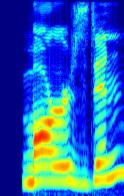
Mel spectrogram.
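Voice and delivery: loud American accent, r clearly sounded. Saying a surname so listeners hear the R, in an American accent. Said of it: "I have to say it with an American accent so they know that there's an R in there".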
